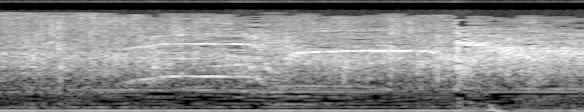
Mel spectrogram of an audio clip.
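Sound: audience applause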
